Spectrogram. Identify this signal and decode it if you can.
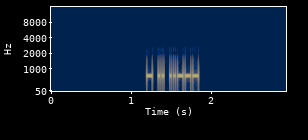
Morse code, heard as a keyed tone, about 50 wpm, 700 Hz. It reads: TI2
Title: Callsign Prefixes for Top 100 DXCC - 50wpm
